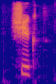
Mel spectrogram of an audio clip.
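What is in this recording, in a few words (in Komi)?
"сикт", Komi, female; kpv audio dict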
